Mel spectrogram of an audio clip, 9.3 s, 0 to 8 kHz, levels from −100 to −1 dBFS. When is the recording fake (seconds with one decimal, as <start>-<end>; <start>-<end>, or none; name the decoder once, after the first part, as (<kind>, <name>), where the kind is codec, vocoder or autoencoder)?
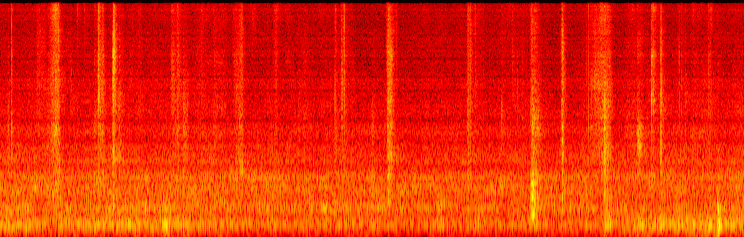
0.0-9.3 (codec, ZipCodec)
